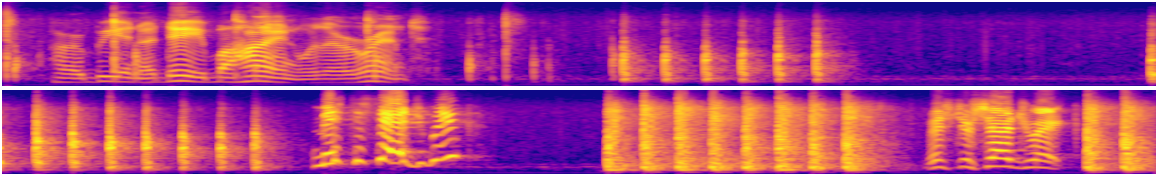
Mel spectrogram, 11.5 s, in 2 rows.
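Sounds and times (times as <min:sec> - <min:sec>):
speech: 0:00.2 - 0:02.3, 0:07.3 - 0:08.2, 0:10.4 - 0:11.2
knuckles knocking on a door: 0:03.0 - 0:04.3, 0:05.7 - 0:07.2, 0:08.8 - 0:10.2, 0:11.2 - 0:11.5.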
